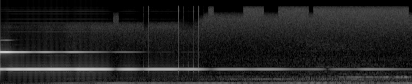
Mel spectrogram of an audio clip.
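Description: A struck bell ringing on in one long, clear tone with fainter higher overtones, slowly fading over a low steady hum.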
